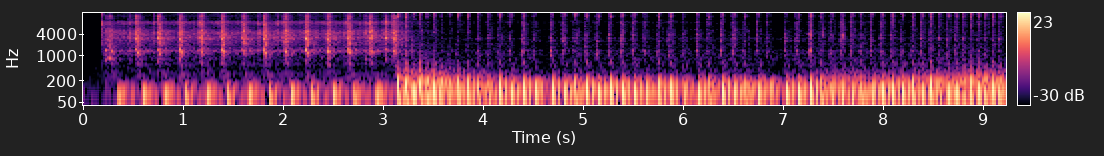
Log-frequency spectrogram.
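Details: Peugeot Tweet 125cc scooter with new top end fitted: owner says earlier it took ages to start after sitting; automatic choke connected. Fires quickly, revs and holds a steady even beat without stumbling or cutting out; runs healthy.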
